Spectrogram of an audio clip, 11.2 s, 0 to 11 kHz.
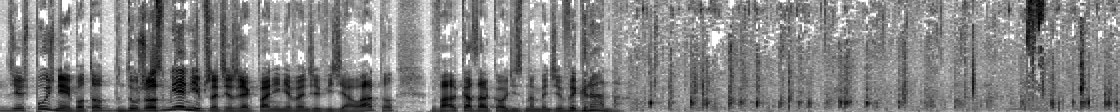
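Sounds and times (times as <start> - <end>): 
speech: 0.0 - 6.6
several horses' hooves clip-clopping on concrete: 6.1 - 11.1.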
